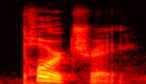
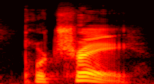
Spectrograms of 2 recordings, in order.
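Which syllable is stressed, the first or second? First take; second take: first; second. First: The stress is on the first syllable. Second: The stress is on the second syllable. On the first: The speaker calls it wrong. "not portray" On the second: The speaker calls it right. "the first syllable, por, is unstressed, while the second syllable, tray, is stressed"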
